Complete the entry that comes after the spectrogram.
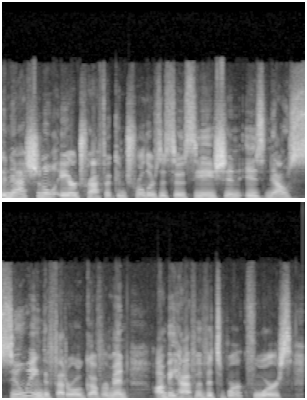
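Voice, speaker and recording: A woman's voice: mid-range voice, big pitch swings, brisk. Female TV news anchor reading an intro.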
